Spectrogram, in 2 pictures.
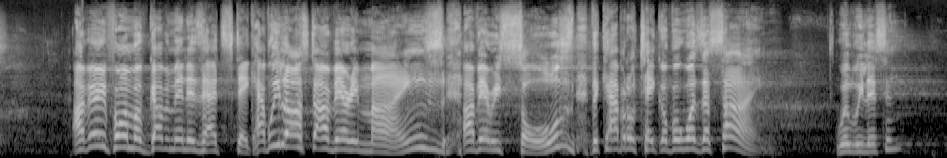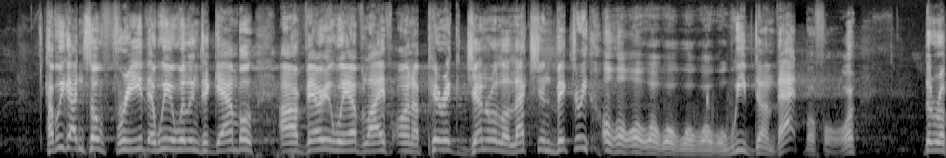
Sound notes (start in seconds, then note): none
